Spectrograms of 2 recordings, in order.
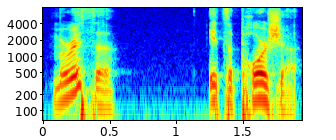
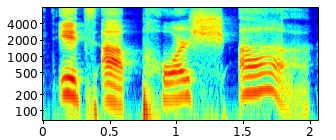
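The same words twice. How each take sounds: First: "Porsche" with a final sounded e, POR-sche, calmly; Porsche said the German way. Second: "Porsche" slowly, in two syllables, POR-sche; Porsche said the German way. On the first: Retold or imitated. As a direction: patiently correct the friend on "Porsche". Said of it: "I was like". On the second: Shown as a demonstration. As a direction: correct the friend, stretching out "Porsche".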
